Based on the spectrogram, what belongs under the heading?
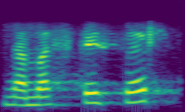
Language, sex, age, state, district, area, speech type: Kannada, female, 18-30, Karnataka, Chitradurga, urban, conversation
